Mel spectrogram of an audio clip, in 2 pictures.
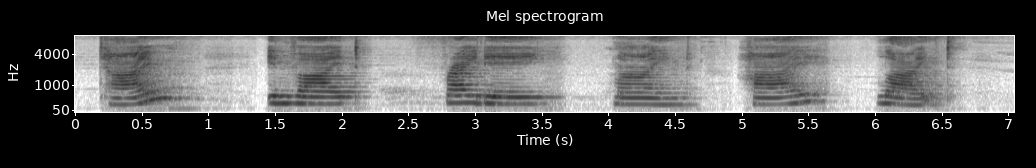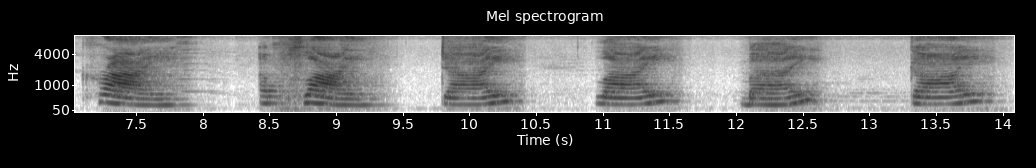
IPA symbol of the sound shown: aɪ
